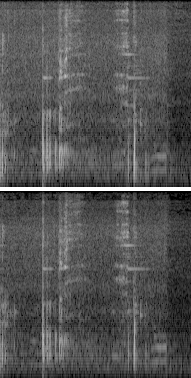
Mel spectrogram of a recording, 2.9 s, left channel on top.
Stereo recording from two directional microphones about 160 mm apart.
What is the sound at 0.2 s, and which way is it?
Stir, 70° left (ahead or behind).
